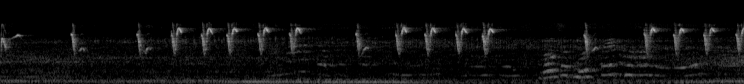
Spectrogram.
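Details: East Javan long-tailed shrike singing in the 'sembur' style, played as a lure for other birds: bursts of sharp, high, clipped notes, often in quick pairs and triplets, with short gaps and soft lower chatter between.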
